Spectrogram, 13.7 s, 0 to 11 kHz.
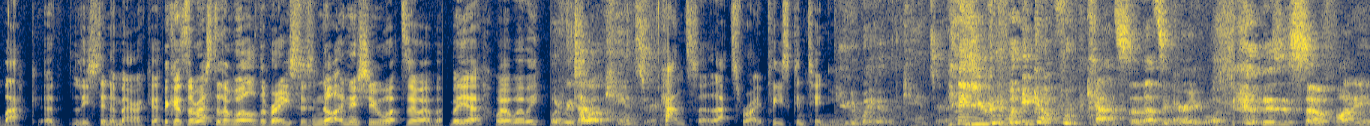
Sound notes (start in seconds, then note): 9.4 laughs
